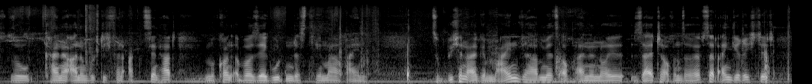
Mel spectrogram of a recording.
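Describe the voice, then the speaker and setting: Over noticeable background noise, a man rattles along at a very fast pace with lively intonation and a fairly low pitch. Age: 20s. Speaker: student and podcast co-host. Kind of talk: casual chat. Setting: outdoors on a hike.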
